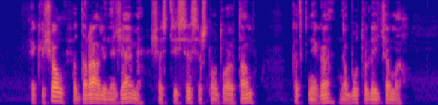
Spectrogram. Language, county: Lithuanian, Panevėžys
